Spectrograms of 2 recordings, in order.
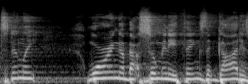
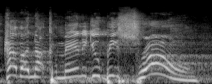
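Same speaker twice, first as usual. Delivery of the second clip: full-force preaching; 5 semitones higher than usual. Acted. Pastor's wife preaching God's command to Joshua to the church, full-force preaching. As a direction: proclaim the verse with rising fervor.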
